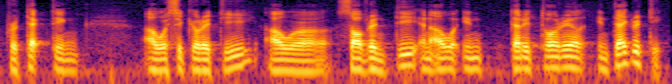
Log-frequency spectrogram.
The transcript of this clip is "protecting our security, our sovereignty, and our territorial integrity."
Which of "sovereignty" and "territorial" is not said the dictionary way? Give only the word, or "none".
none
